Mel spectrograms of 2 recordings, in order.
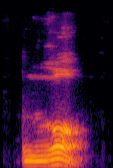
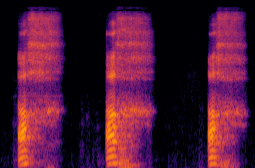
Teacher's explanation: Kalau goin dia itu sifatnya dia jahar, adapun kho dia hamas. Ketika mengucapkan huruf goin, getarannya kuat sekali di tenggorokan ya.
